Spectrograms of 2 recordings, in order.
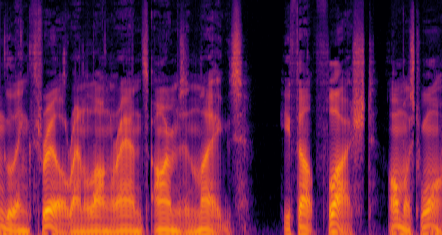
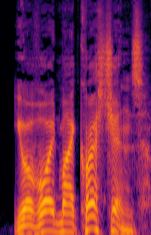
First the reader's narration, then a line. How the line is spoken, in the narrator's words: Bornhold snapped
